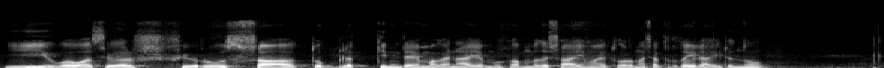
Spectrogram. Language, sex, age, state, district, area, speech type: Malayalam, male, 45-60, Kerala, Kottayam, urban, read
